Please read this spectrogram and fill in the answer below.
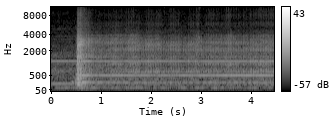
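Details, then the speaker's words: Sovol SV08 3D printer Z motor: steady hum with a clunk at start and faint buzzing rattle as the axis moves; owner thinks one Z motor is very loud and plans to clean the pulleys of dirt; cause unconfirmed. "So, and the Z motor rattling is very much, I think it's one of the motors which is very loud. I will have to clean those pulleys, definitely one of the next things to do to make this noise go away."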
